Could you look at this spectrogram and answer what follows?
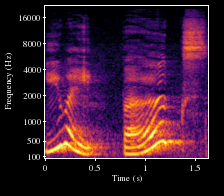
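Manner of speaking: rising tune, bugs drawn out with a lift. Repeating the sentence for listeners to punctuate in the air, rising question tone. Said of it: "That was a question".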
